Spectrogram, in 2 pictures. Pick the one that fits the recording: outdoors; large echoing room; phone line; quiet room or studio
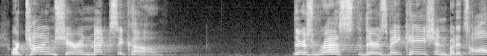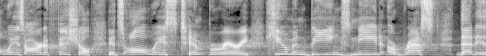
large echoing room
